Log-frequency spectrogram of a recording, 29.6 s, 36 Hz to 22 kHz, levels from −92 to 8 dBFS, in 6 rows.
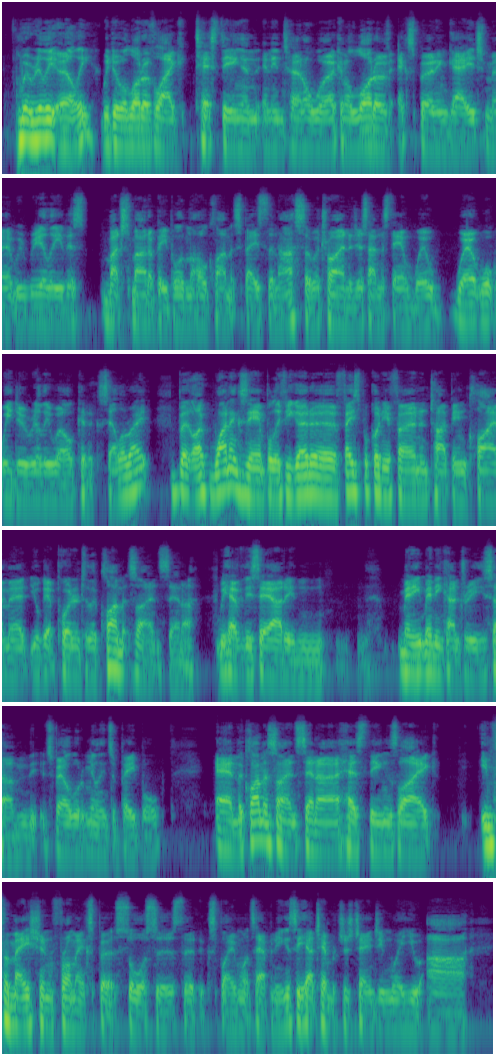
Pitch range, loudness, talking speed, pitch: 90-110 Hz, -20 LUFS, 225 wpm, 95 Hz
